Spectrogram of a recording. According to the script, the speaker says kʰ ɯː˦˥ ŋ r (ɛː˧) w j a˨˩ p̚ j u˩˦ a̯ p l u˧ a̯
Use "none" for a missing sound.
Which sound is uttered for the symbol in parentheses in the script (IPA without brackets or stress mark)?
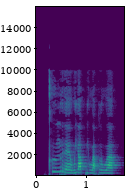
ɛː˩˦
